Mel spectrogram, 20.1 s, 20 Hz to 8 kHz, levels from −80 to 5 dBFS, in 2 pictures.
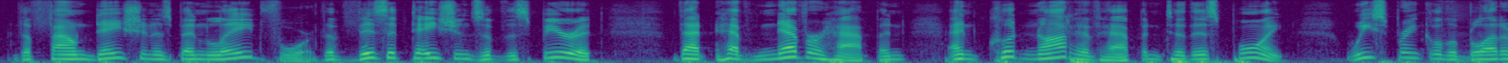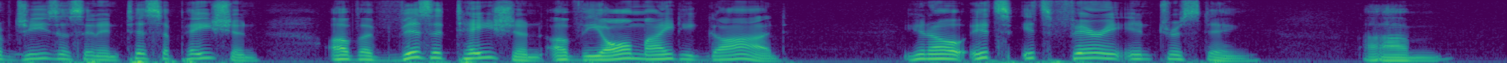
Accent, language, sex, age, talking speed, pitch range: American, English, male, 50-69, 135 wpm, 105-150 Hz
